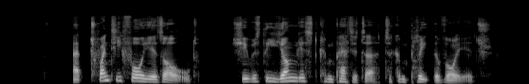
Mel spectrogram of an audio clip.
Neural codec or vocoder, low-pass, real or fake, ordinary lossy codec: none; 9.9 kHz; real; none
